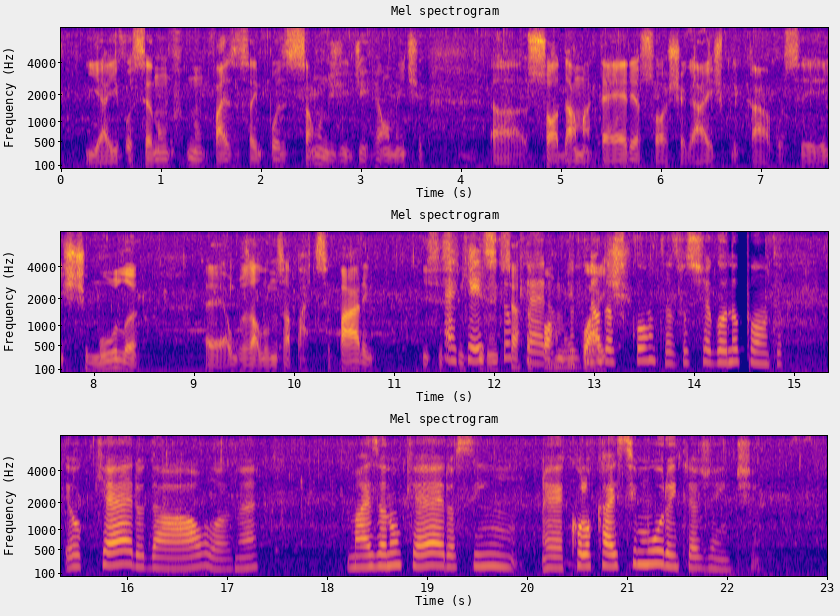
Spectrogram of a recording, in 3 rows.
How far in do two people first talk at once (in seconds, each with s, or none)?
11.5 s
